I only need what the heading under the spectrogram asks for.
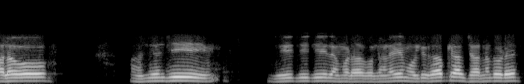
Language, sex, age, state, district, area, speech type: Dogri, male, 18-30, Jammu and Kashmir, Kathua, rural, conversation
